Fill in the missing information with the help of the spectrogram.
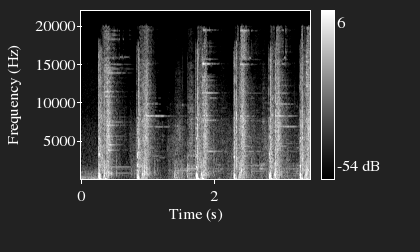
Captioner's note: gun bangs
